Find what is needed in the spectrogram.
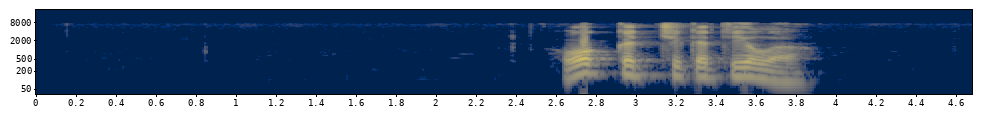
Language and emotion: Russian, neutral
